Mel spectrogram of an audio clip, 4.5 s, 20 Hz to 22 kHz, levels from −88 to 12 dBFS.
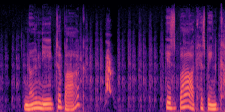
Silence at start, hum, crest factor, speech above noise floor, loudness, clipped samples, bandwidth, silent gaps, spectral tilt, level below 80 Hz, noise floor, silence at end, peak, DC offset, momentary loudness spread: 0.5 s; none; 14 dB; 29 dB; -17 LUFS; under 0.1%; 16 kHz; none; -6.5 dB/octave; -48 dBFS; -44 dBFS; 0 s; -4 dBFS; under 0.1%; 12 LU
